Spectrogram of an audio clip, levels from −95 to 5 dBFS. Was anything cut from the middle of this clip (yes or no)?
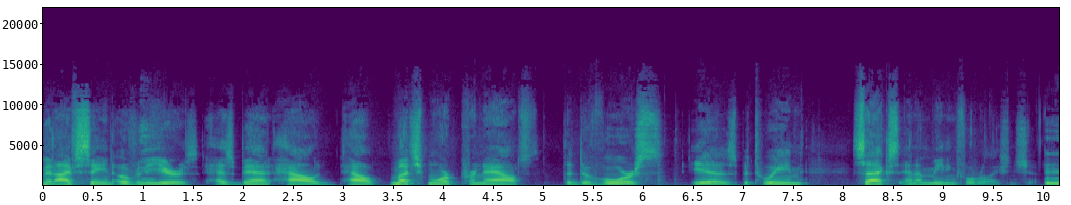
yes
